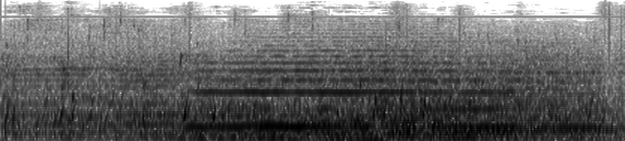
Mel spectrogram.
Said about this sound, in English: Welcome, Conan of Cimmeria. Come you closer and stand before my bubbling cauldron.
